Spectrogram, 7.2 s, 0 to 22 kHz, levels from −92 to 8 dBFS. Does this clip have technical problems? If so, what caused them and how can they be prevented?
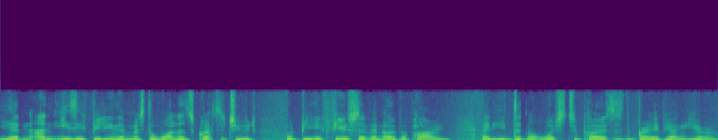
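Yes. Throughout the speech, gain pumping is audible: the gain swings by around 15 dB. Unlike a noise gate, which cuts the gaps to silence, pumping lifts the gain back up in them. The likely cause is microphone gain set far too high, forcing a fast limiter to clamp down constantly. Lowering the input gain so the limiter rarely engages prevents it.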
